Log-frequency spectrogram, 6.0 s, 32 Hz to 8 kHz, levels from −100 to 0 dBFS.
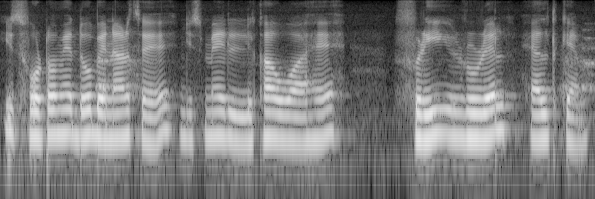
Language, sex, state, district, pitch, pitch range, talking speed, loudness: Hindi, male, Maharashtra, Washim, 175 Hz, 165-185 Hz, 150 wpm, -17 LUFS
